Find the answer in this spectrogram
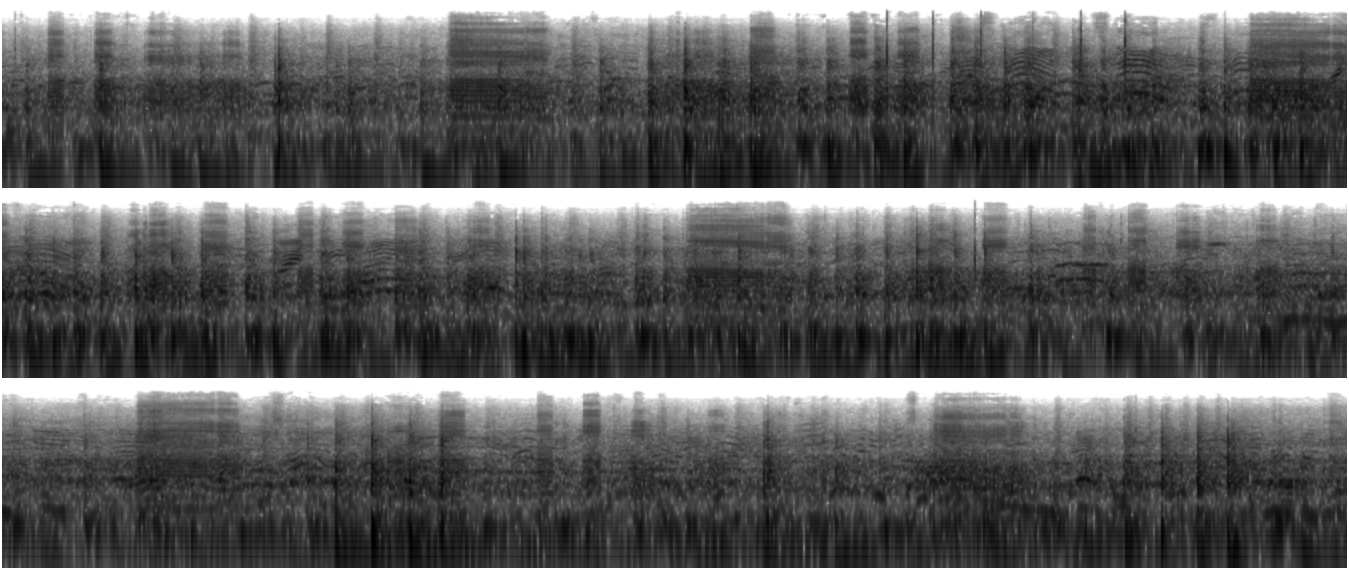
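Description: Marching band playing in the stands, dense drum hits over low brass, with voices mixed in.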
